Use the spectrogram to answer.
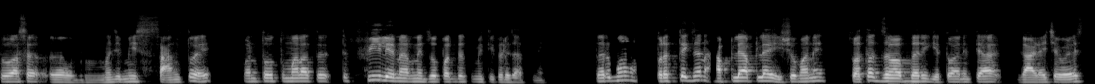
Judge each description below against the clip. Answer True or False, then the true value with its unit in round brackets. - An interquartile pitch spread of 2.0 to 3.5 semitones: False (4.2 semitones)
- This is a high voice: False (135 Hz)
